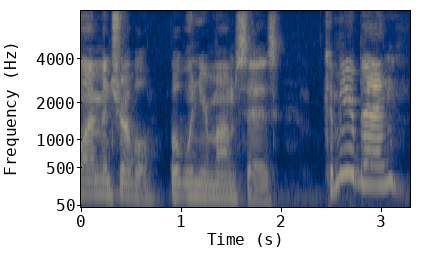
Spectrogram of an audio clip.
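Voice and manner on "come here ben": high, sweet mom's call; loving mom calling. Retold or imitated. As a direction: invite him in fondly.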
